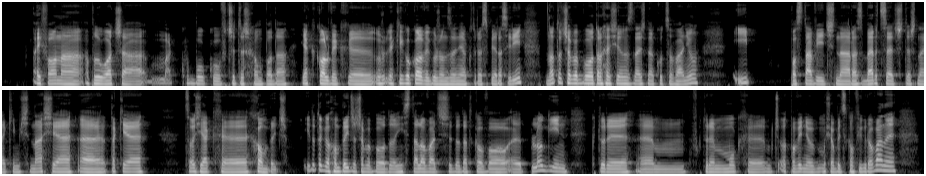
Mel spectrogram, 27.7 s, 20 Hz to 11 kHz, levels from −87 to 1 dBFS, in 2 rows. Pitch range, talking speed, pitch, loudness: 120-135 Hz, 115 wpm, 125 Hz, -28 LUFS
